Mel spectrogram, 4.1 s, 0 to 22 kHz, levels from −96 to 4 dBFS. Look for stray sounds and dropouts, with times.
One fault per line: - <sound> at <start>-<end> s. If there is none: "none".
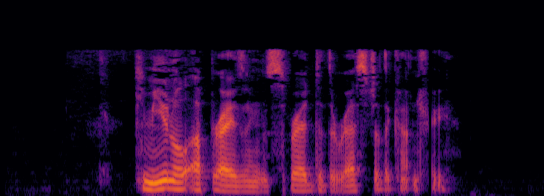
- dropout at 3.2-3.2 s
